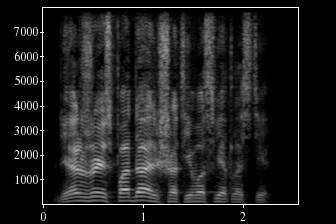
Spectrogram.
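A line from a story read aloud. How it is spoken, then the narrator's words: Barked. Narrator (Russian): рявкнул Зу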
